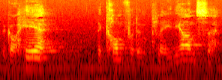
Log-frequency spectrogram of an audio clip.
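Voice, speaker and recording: A man preaching a sermon in an earnest, pleading way, his voice lifting for emphasis and dropping soft at the ends of phrases. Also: mid-range voice, moderate pace, slight background noise, poor audio. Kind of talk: sermon on a psalm.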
